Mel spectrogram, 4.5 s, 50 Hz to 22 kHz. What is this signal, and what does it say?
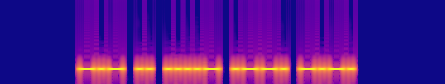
Morse code, heard as a keyed tone, about 25 wpm, 700 Hz. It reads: KI4PC
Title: USA Call Signs Repeated 3x 25wpm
